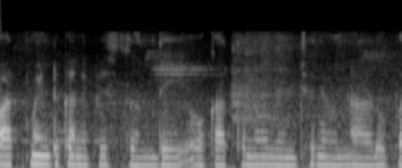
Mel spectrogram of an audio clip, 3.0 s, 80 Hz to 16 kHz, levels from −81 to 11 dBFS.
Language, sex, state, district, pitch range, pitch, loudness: Telugu, female, Andhra Pradesh, Sri Satya Sai, 165-180 Hz, 170 Hz, -22 LUFS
